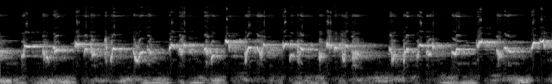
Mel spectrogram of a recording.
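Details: Yellow-vented bulbul in long fighting song used as a lure to provoke rivals: dense continuous bubbling whistled phrases rising and dipping, with hardly a pause, over steady low background noise.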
